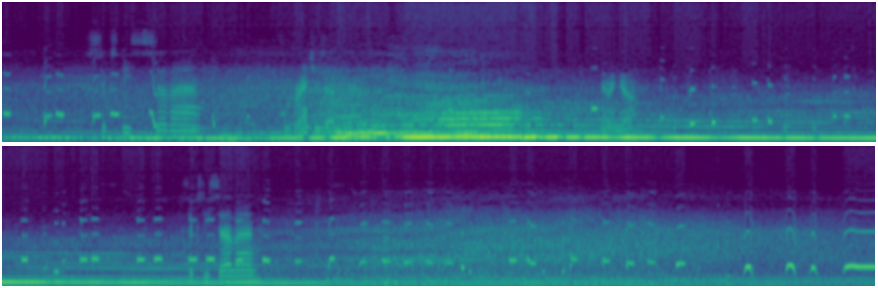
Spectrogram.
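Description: A metal detector gives a steady humming tone.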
